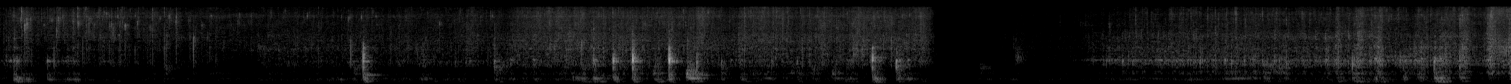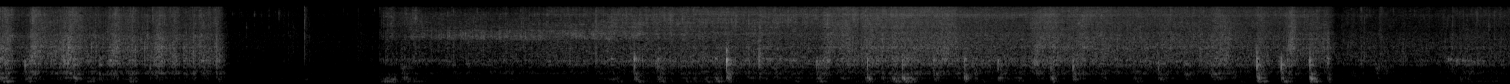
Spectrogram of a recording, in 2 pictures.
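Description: Sliced onions and chopped vegetables sizzling in hot oil in a frying pan, with sharp clicks and scrapes of a wooden spatula against the pan as they are stirred. The sizzle breaks off briefly twice.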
